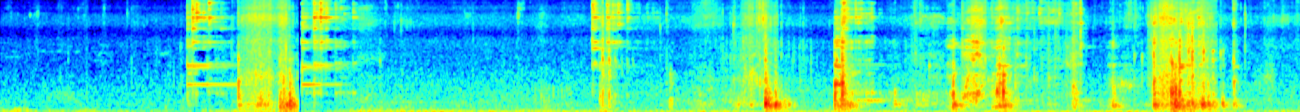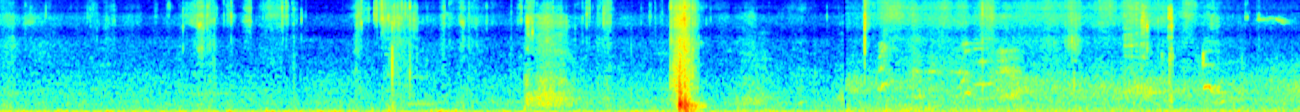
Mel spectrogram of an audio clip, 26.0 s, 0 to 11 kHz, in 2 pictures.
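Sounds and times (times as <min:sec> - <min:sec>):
metal parts clinking: 0:01.9 - 0:03.7, 0:05.9 - 0:06.6, 0:08.4 - 0:12.3.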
